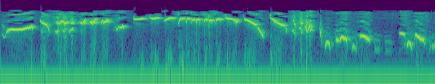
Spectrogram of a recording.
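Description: A magpie-robin pours out a rapid, varied run of bright whistles and slurred notes, ending in lower, mellower descending phrases.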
